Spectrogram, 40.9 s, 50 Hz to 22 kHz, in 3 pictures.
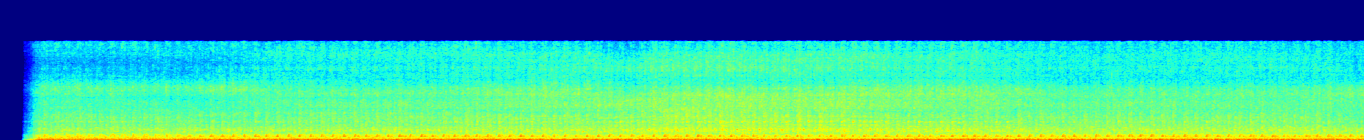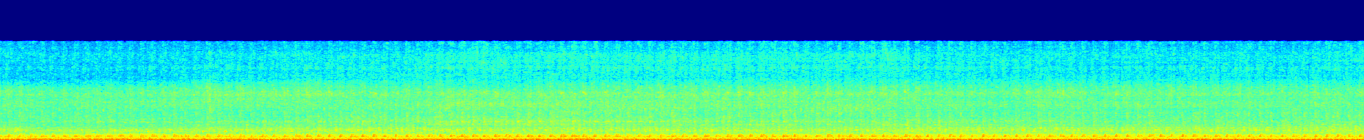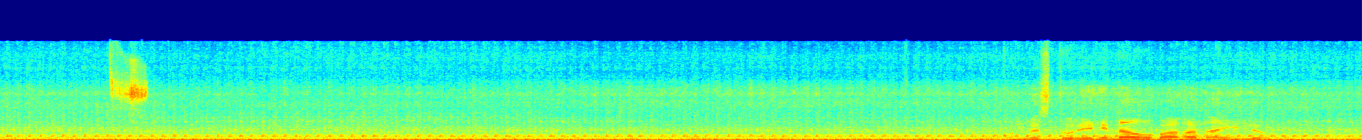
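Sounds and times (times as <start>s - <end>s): boat engine running: 0.3s - 27.0s, 27.8s - 40.9s
high-pitched chirp: 28.4s - 28.8s.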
